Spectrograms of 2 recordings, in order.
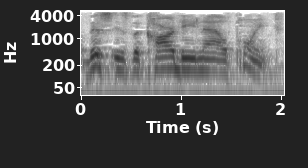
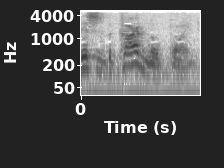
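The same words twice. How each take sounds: First: Each syllable is overly exaggerated and stretched. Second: The syllables are slurred and run together. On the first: "you don't need to be ludicrous and say" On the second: "But neither do you seem to say"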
